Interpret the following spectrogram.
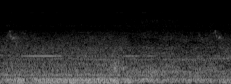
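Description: A high electronic warning beep, like a vehicle's reversing alarm, sounding twice about a second apart over a low steady rumble of street traffic.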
